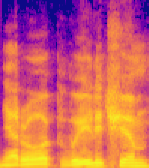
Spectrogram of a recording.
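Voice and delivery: jeering, scornful, taunting tone. Reading a novel, a Cossack rising from the table answers a bleeding man: mocking. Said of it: "Насмешливо сказал приземистый казак".

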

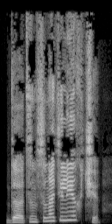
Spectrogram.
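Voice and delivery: ordinary delivery

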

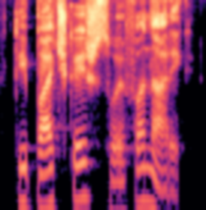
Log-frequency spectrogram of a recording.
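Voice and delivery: ordinary delivery

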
